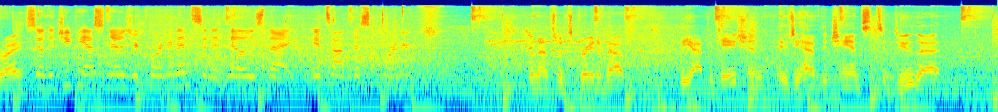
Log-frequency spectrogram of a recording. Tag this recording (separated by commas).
Music, Speech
